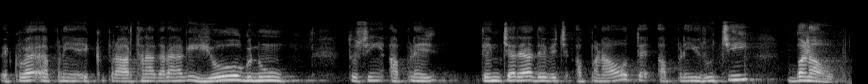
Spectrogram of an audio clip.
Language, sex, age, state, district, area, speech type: Punjabi, male, 30-45, Punjab, Jalandhar, urban, spontaneous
